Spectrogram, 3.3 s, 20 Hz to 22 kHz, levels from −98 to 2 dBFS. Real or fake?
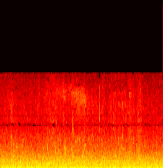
real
